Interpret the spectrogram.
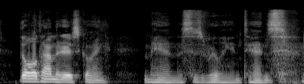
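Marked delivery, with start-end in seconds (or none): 1.4-2.9 put-on laid-back, spaced-out, mellow stoned drawl. Retelling how fans who have had marijuana react to the game: imitating stoned, mellow fans. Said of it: "less inclined to just be".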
